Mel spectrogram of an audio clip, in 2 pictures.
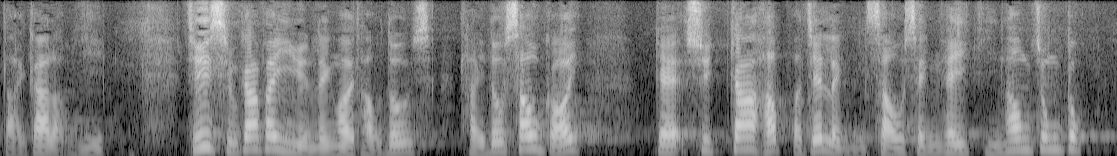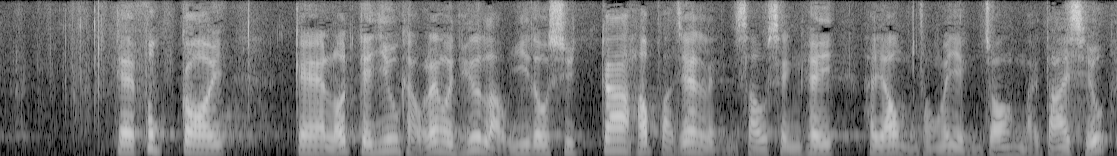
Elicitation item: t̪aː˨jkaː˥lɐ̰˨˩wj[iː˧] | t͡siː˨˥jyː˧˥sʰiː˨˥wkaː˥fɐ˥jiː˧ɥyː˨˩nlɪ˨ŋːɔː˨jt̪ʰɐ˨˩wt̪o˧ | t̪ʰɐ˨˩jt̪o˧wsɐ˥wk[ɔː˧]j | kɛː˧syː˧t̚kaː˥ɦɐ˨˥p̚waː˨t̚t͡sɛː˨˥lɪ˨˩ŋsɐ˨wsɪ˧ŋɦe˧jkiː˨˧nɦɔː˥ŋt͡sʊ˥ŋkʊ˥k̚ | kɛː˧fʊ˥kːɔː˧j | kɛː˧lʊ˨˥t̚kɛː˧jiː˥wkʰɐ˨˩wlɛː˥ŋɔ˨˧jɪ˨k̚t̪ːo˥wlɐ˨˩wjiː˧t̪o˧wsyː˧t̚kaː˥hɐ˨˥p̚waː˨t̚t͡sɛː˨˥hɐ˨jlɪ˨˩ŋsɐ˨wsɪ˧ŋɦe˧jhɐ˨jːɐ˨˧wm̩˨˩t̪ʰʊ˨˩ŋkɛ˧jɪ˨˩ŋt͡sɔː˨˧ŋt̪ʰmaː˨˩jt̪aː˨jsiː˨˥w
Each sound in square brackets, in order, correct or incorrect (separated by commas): correct, incorrect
